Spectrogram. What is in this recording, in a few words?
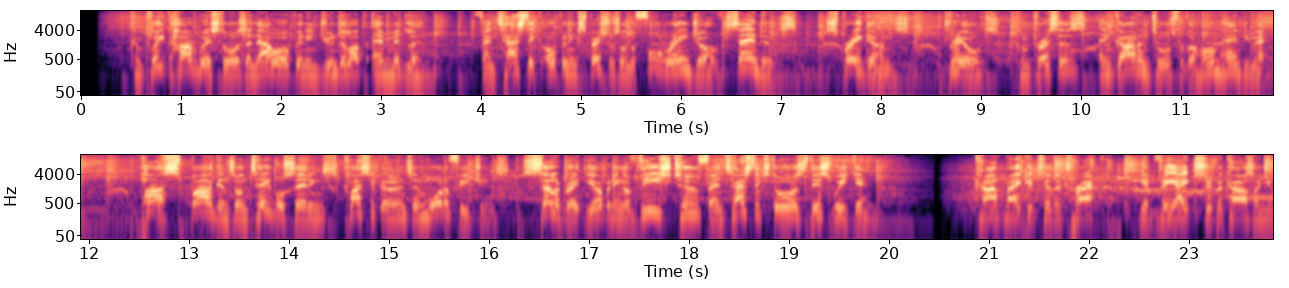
Voice Reel Retail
